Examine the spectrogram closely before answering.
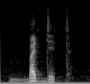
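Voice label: "budget", American English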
